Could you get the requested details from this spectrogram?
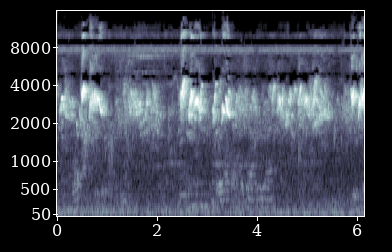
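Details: Fighting red-whiskered bulbul taken from the wild: short, bright, chirpy warbled bursts roughly every half second to second, with louder flourishes near 2.5, 3.2 and 6 seconds over a quiet background.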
